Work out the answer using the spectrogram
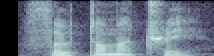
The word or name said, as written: photometry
